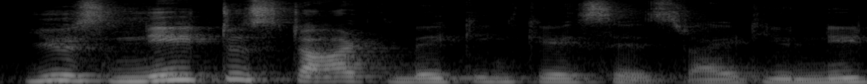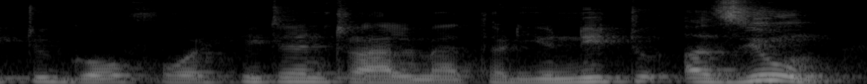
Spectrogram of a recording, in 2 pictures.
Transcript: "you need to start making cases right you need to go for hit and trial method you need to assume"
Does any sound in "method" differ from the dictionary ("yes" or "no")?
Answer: yes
